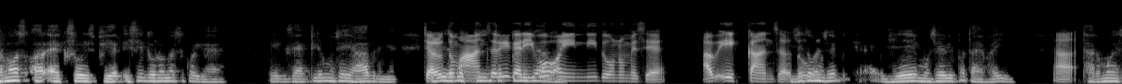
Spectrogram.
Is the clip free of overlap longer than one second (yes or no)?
no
